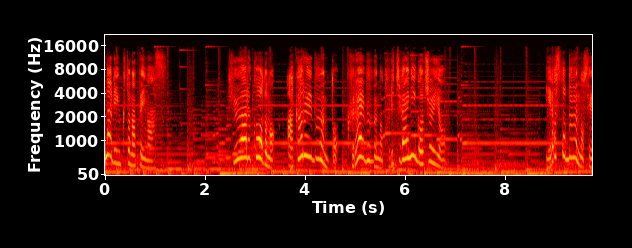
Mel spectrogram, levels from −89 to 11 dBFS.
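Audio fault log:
5.29–5.39 s, burst of packet loss: About 80 ms of consecutive audio failed to arrive in time, so the receiver extended the last sound it had for roughly 74 ms and faded it down. The result is a brief held, dimming continuation in place of the real signal. When playback picks up again, the material from that stretch is simply gone, and the sound resumes a little further along.
6.35–6.39 s and 8.95–9.00 s, short concealed packet loss: At each point a few hundredths of a second never reached the decoder, about 20 ms the first time and 40 ms the second. The receiver filled the holes by carrying the preceding sound forward, for about 17 ms and 31 ms respectively, then crossfaded back into the real audio. Each repair is heard as a quick smear or wobble rather than a clean gap.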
